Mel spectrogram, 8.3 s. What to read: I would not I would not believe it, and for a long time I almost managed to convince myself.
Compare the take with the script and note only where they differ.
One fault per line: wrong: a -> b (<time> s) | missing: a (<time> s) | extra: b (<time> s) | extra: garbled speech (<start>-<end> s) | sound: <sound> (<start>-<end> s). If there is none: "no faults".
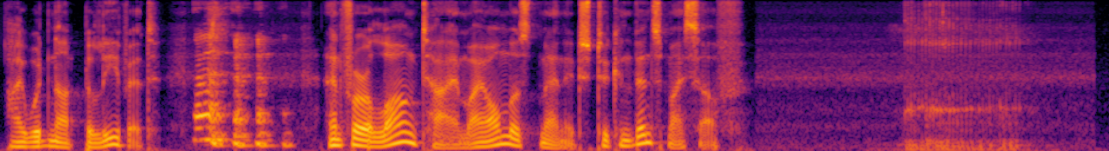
missing: I would not (0.6 s)
sound: laugh (1.4-2.2 s)
sound: breath (6.5-8.0 s)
